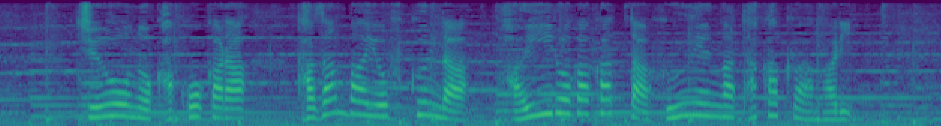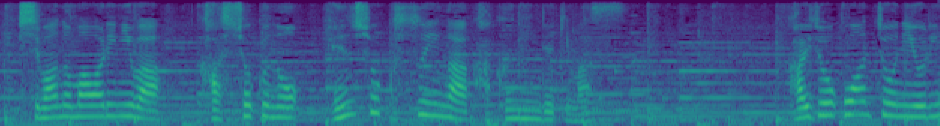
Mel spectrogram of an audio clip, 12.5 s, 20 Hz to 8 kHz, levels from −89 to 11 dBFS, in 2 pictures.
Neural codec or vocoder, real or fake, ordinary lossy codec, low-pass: none; real; none; 7.2 kHz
